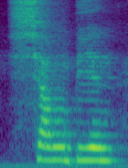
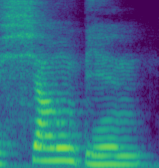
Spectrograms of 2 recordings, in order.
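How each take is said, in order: First: Both syllables are fully stressed and level. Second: The second syllable is unstressed and weak. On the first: The speaker calls it right. "it's flat throughout" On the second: The speaker calls it wrong. "We don't say"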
